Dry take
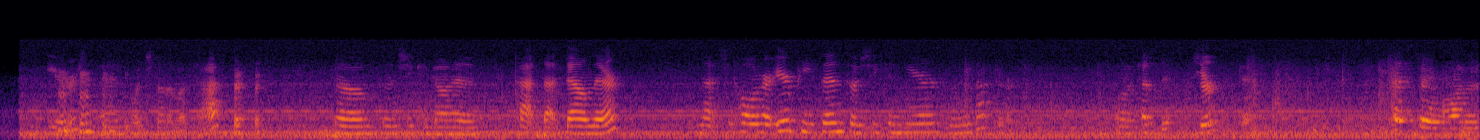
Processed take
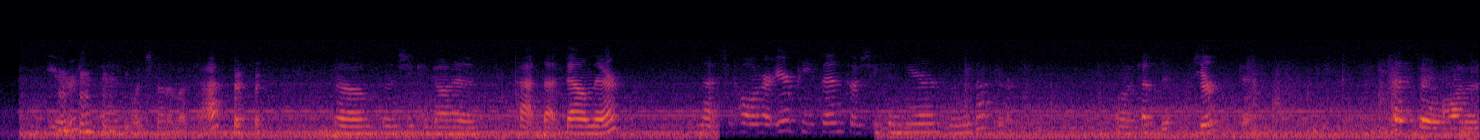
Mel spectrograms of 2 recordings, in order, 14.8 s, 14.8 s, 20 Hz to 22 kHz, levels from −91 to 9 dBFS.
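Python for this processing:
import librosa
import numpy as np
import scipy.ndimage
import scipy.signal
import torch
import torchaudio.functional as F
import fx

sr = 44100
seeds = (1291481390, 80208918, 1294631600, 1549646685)

y = fx.highpass(x, sr, hz=910.0, slope=12, at=(7.2, 8.76))
y = y * librosa.db_to_amplitude(-6.5)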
